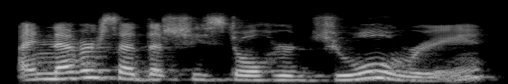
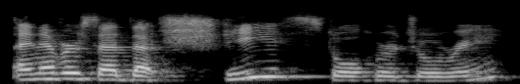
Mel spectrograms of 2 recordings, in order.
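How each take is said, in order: First: The word "jewelry" carries the stress. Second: The word "she" carries the stress. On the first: "put the emphasis on that last word in the sentence" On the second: Someone else was the thief. "meaning that someone else was the thief"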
